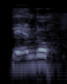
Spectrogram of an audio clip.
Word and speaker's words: Danville: one thing so james dave how do you pronounce it daneville or danville danville danville now you you you you did some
